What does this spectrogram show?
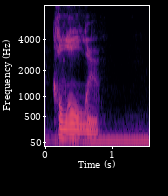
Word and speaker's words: Cthulhu: stick around to learn how we know that H.P. Lovecraft pronounced it Cthulhu.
